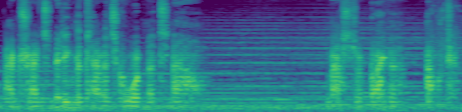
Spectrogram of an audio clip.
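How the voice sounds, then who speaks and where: A grave old Jedi master, measured and earnest. His voice is extremely deep and heavily gravelly, yet it moves lively in pitch. Game music sits under him. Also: exaggerated voice. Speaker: Jedi master on a holo call. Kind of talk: video game voice acting.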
